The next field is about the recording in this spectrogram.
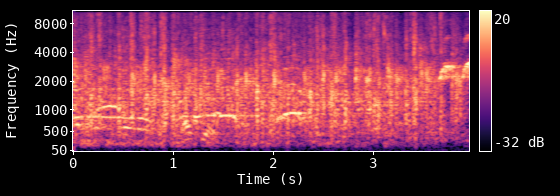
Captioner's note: cheers and applause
